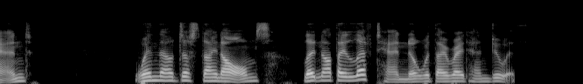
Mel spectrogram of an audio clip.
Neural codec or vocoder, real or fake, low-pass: none; real; 7.2 kHz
